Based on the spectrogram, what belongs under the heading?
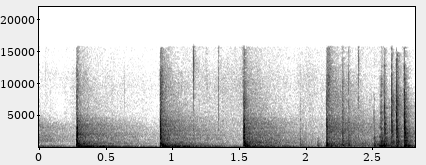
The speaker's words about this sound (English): Now we're live in Mexico City, and there's a damn knock at the door. Holy smokes, someone's already knocked.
